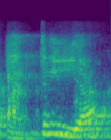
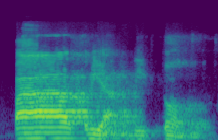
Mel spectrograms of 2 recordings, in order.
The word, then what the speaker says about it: patria: e dipongo patria dongo si la pronunciación fuera patría sería estamos en nuestra patría nada que patria muchachos fíjense uía uía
